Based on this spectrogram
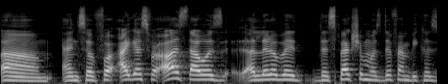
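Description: A woman in a normal speaking voice, medium pitch and fairly even intonation at a fairly quick pace, on a very clean recording with a silent background. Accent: American. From US Virgin Islands. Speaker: podcaster. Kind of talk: casual chat. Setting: radio studio.

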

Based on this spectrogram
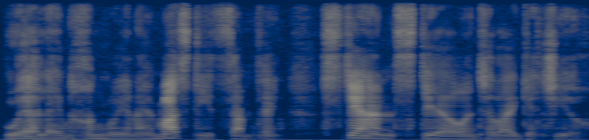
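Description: In a put-on character voice, the speaker growls at a low-to-middle pitch and a moderate pace. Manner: growling.

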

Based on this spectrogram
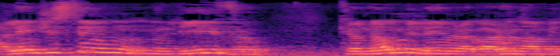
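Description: A man with a high voice for a man talks very fast amid noticeable background noise and audible room echo. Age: 30s. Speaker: startup founder. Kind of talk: podcast panel discussion.

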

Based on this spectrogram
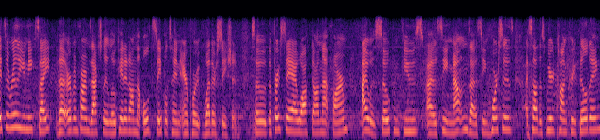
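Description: Noticeable background noise sits under speech that runs at a fairly quick pace with fairly even intonation. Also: woman, fairly high pitch for a woman. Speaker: urban farm representative. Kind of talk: casual chat. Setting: studio.

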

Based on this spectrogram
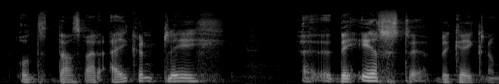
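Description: A man speaks at a very slow pace with ordinary pitch variation. His tone is bright and sharp. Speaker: caregiver, church member. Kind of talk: personal testimony in panel talk.

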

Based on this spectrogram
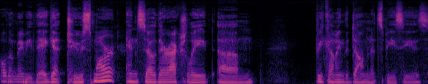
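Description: Somewhat breathy and fairly low in pitch, a man with an American accent speaks with ordinary pitch variation in a very clean recording with a silent background. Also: moderate pace. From California, San Joaquin County. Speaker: podcast co-host. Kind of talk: casual chat.

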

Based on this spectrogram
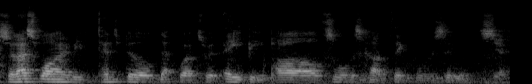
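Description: In a Welsh accent, a man speaks at a moderate pace with hardly any pauses and monotone, flat intonation. His voice is somewhat breathy and fairly low, with audible room echo. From Wales. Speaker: tech company specialist. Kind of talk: casual chat.

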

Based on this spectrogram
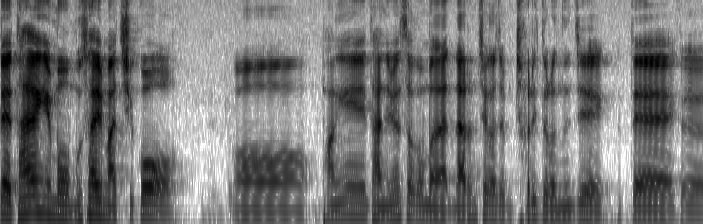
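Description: Speaking fairly slowly in a normal speaking voice, a man at medium pitch uses ordinary pitch variation on a very clean recording with a silent background. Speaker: travel writer and Turkey expert. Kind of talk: casual interview, telling life story. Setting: live event with audience.

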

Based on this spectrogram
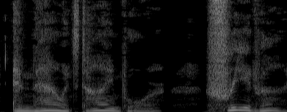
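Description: Someone in a put-on character voice speaks at a fairly slow pace with a low-to-middle pitch. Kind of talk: announcer, presenter. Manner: exaggerated, theatrical.

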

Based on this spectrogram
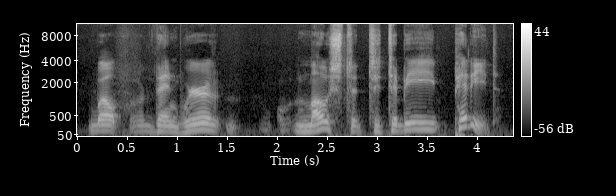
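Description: Recorded very cleanly against a silent background, a man with an American accent talks at medium pitch with ordinary pitch variation. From Chicago, US Midwest. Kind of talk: radio interview. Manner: animated.

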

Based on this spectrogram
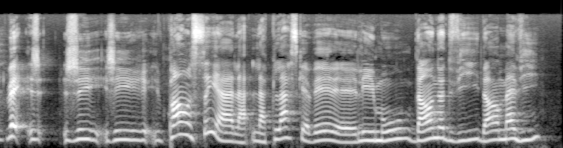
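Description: The woman talks very slowly. Her voice sits at a fairly high pitch. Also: ordinary pitch variation. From Abitibi-Témiscamingue, Quebec. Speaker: author. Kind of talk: reading own text aloud. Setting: stage with audience.

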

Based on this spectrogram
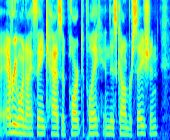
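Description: Speaking fairly quickly with an American accent, the voice comes through on a very clean recording with a silent background. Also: man. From Northeast Florida. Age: 30s. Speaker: pastor. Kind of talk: casual chat.

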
